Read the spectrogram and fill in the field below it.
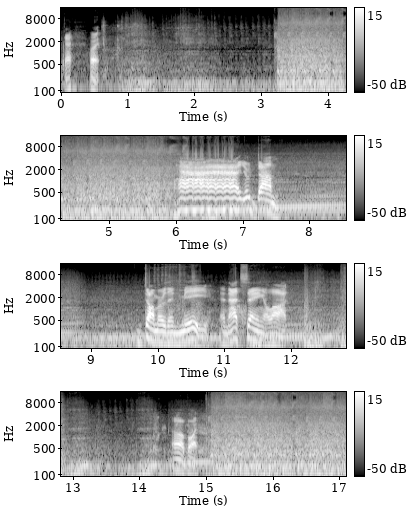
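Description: A buggy engine starts and hums steadily as the buggy drives along a road.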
